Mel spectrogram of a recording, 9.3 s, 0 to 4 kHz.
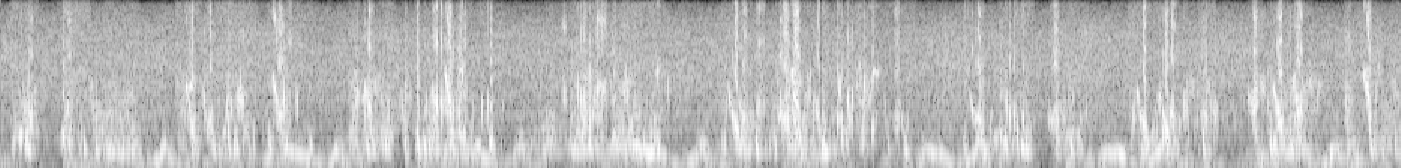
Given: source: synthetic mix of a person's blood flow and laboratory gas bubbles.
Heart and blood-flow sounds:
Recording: Doppler ultrasound of blood flow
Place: precordium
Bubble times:
0.05-0.28 s: bubbles
0.38-0.95 s: bubbles
1.16-1.72 s: bubbles
1.77-2.11 s: bubbles
2.30-3.40 s: bubbles
3.51-4.49 s: bubbles
4.79-6.11 s: bubbles
6.41-6.93 s: bubbles
6.98-7.27 s: bubbles
7.50-8.13 s: bubbles
8.29-8.82 s: bubbles
8.95-9.35 s: bubbles
From the record:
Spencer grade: 4 (maximum detectable bubble signal sounding continuously throughout systole and diastole of every cardiac period, and overriding the amplitude of the normal cardiac signals)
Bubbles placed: only in the low amplitude regions of the cardiac cycle

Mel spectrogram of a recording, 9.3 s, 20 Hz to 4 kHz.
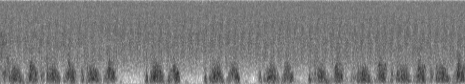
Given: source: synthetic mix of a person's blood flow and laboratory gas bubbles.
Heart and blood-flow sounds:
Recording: Doppler ultrasound of blood flow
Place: precordium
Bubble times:
0.00-0.27 s: bubbles
From the record:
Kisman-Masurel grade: 211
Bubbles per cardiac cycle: several, 3 to 8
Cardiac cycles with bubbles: 1 to 10%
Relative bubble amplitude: barely perceptible (0.100 to 0.250)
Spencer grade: 1 (occasional bubble signal discernible with the cardiac motion signal, with majority of cardiac periods free of bubbles)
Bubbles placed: anywhere in the cardiac cycle

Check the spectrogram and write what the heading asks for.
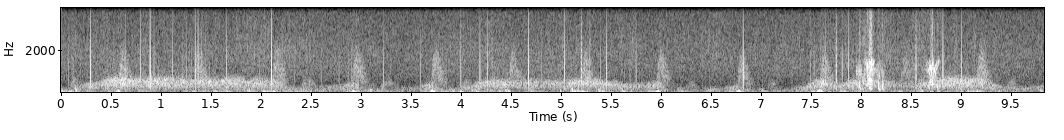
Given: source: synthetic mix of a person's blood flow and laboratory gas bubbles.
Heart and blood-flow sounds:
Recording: Doppler ultrasound of blood flow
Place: subclavian vein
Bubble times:
7.95-8.26 s: bubbles
8.51-8.82 s: bubbles
From the record:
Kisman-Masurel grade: 113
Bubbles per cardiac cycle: 1 to 2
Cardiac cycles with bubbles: 1 to 10%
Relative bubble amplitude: loud (0.450 to 0.775)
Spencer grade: 1 (occasional bubble signal discernible with the cardiac motion signal, with majority of cardiac periods free of bubbles)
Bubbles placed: anywhere in the cardiac cycle

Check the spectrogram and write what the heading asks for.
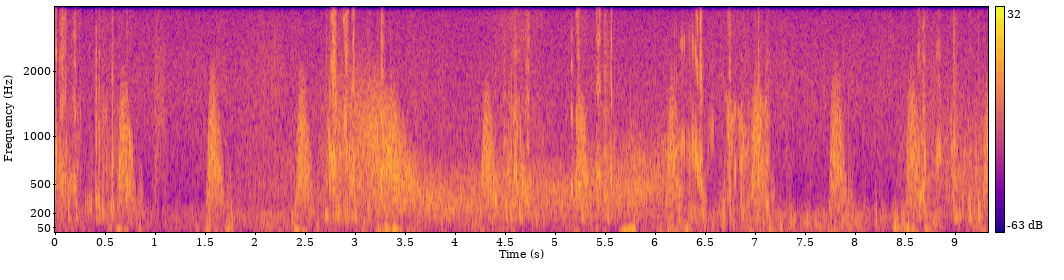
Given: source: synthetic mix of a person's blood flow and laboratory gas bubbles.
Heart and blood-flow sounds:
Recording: Doppler ultrasound of blood flow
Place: subclavian vein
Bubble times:
0.00-0.26 s: bubbles
0.29-0.81 s: bubbles
2.69-3.35 s: bubbles
4.37-4.91 s: bubbles
5.13-5.33 s: bubbles
5.39-5.63 s: bubbles
6.14-7.17 s: bubbles
8.61-8.74 s: bubbles
8.77-8.88 s: bubbles
8.95-9.29 s: bubbles
From the record:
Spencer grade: 3 (all of the cardiac periods contain showers or single bubble signals, but not dominating or overriding the cardiac motion signals)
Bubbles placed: anywhere in the cardiac cycle

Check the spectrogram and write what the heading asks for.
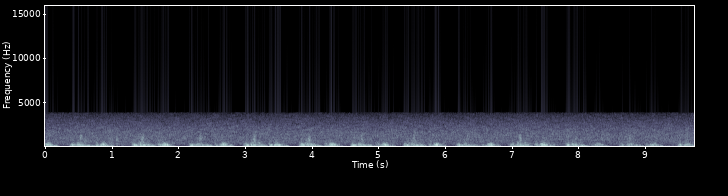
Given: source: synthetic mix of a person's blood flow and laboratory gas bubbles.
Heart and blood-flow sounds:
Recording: Doppler ultrasound of blood flow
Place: precordium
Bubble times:
7.58-7.78 s: bubbles
From the record:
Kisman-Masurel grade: 111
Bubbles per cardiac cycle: 1 to 2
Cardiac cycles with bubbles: 1 to 10%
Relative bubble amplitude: barely perceptible (0.100 to 0.250)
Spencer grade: 1 (occasional bubble signal discernible with the cardiac motion signal, with majority of cardiac periods free of bubbles)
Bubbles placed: anywhere in the cardiac cycle

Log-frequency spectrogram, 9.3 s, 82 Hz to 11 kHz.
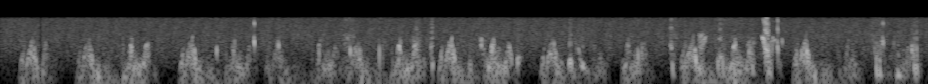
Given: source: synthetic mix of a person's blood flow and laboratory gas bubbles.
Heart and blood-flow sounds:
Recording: Doppler ultrasound of blood flow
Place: precordium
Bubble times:
2.14-2.21 s: bubbles
2.50-2.58 s: bubbles
2.75-2.82 s: bubbles
3.43-3.54 s: bubbles
3.75-3.83 s: bubbles
4.12-4.25 s: bubbles
4.29-4.35 s: bubbles
4.68-4.74 s: bubbles
4.79-5.02 s: bubbles
5.13-5.23 s: bubbles
5.67-5.90 s: bubbles
6.35-6.42 s: bubbles
6.69-6.77 s: bubbles
6.83-6.90 s: bubbles
6.97-7.08 s: bubbles
7.14-7.44 s: bubbles
7.46-7.84 s: bubbles
8.71-8.86 s: bubbles
8.93-9.21 s: bubbles
From the record:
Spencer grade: 3 (all of the cardiac periods contain showers or single bubble signals, but not dominating or overriding the cardiac motion signals)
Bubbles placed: only in the low amplitude regions of the cardiac cycle

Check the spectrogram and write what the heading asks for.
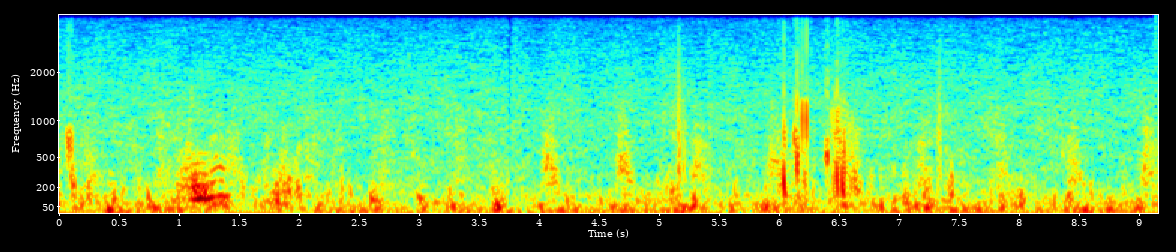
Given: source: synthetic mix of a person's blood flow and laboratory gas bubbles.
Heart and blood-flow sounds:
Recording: Doppler ultrasound of blood flow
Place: subclavian vein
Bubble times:
0.00-0.19 s: bubbles
6.03-6.29 s: bubbles
6.40-6.73 s: bubbles
From the record:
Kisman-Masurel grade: 223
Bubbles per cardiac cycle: several, 3 to 8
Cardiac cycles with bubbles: 10 to 50%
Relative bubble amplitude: loud (0.450 to 0.775)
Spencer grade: 2 (many but less than half of the cardiac periods contain bubble signals, singularly or in groups)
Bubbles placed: anywhere in the cardiac cycle

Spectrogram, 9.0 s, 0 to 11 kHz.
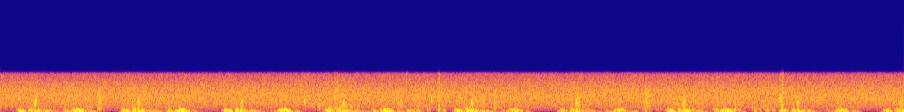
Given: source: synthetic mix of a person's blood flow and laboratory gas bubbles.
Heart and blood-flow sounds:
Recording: Doppler ultrasound of blood flow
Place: precordium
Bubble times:
3.01-3.50 s: bubbles
3.56-3.62 s: bubbles
3.78-3.92 s: bubbles
4.10-4.49 s: bubbles
4.63-4.80 s: bubbles
7.14-7.22 s: bubbles
7.32-7.43 s: bubbles
7.50-7.89 s: bubbles
From the record:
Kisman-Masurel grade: 221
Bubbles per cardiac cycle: several, 3 to 8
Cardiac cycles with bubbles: 10 to 50%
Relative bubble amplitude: barely perceptible (0.100 to 0.250)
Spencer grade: 2 (many but less than half of the cardiac periods contain bubble signals, singularly or in groups)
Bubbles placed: anywhere in the cardiac cycle

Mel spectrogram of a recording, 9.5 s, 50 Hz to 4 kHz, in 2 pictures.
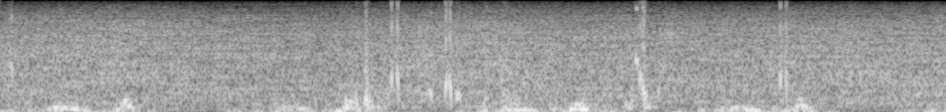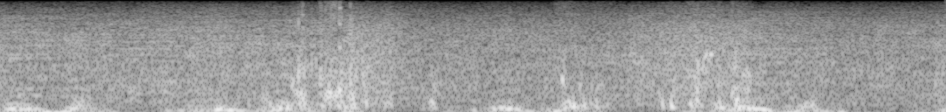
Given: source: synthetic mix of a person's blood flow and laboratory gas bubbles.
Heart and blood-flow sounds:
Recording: Doppler ultrasound of blood flow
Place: precordium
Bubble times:
0.03-0.09 s: bubbles
1.70-2.03 s: bubbles
2.12-2.33 s: bubbles
2.40-2.65 s: bubbles
3.11-3.33 s: bubbles
3.87-3.97 s: bubbles
5.95-6.13 s: bubbles
6.16-6.71 s: bubbles
6.82-6.94 s: bubbles
7.50-7.82 s: bubbles
8.00-8.50 s: bubbles
From the record:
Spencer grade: 3 (all of the cardiac periods contain showers or single bubble signals, but not dominating or overriding the cardiac motion signals)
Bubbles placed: anywhere in the cardiac cycle

